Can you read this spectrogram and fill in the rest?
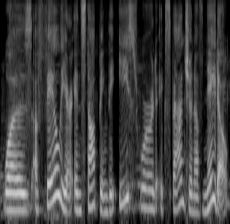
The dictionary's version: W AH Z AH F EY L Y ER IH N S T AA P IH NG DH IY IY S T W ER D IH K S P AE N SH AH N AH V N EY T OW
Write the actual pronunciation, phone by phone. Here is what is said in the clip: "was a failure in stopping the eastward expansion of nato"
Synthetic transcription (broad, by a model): W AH Z AH F EY L Y ER IH N S T AA P IH NG DH IY IY S T W ER D IH K S P AE N SH AH N AH V N EY T OW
